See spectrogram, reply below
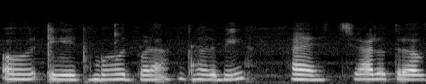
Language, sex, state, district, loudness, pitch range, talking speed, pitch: Hindi, female, Bihar, Kaimur, -16 LUFS, 220-235 Hz, 125 wpm, 225 Hz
